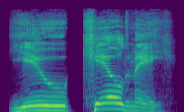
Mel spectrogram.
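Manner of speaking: screaming undead John. Acted. Dead John screaming at fleeing Alice, furious bellow. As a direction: bellow it after her. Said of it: "John's screams followed her".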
